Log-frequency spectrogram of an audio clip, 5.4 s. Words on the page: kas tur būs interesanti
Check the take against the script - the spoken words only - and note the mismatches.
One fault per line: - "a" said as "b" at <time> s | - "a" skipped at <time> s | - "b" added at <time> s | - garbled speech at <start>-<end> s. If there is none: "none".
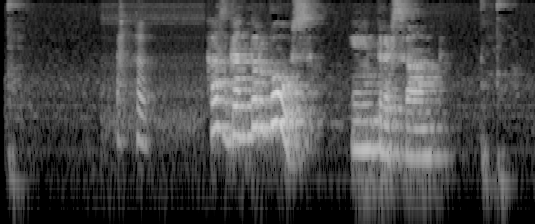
- "gan" added at 2.4 s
